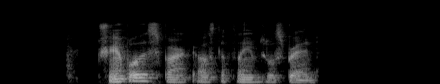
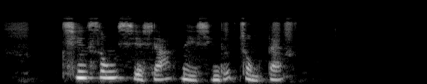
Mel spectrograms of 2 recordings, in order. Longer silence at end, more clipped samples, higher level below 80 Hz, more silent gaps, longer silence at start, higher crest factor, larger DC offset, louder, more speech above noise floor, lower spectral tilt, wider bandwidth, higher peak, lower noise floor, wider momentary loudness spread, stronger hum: second, 1.2 s vs 1.35 s; neither; first, -64 dBFS vs -72 dBFS; neither; about the same, 0.65 s vs 0.65 s; about the same, 24 dB vs 20 dB; neither; second, -30 LUFS vs -21 LUFS; second, 56 dB vs 60 dB; first, -6 dB/octave vs -4.5 dB/octave; second, 7.8 kHz vs 9.4 kHz; second, -10 dBFS vs -2 dBFS; first, -86 dBFS vs -81 dBFS; about the same, 11 LU vs 12 LU; neither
